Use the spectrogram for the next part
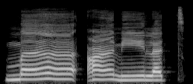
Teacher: mi-nya kepanjangan di sini enggak ada yang panjang, Bu ya. Jadi cukup ma-nya ya. Ma'amilat. Ma'amilat.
